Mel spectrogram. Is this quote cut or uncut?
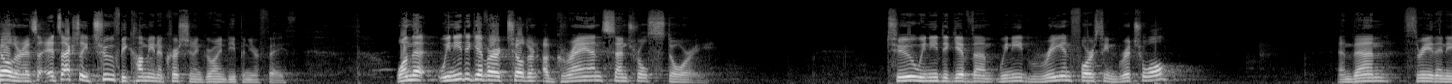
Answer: cut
